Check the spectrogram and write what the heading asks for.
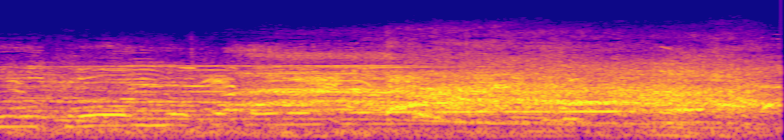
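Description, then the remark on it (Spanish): A group of male voices chants a New Zealand haka ritual in loud, forceful unison, with harsh shouted syllables over a dense crowd roar that keeps building for the whole stretch. “¿Qué te pasa cuando escuchás, por ejemplo, este sonido, este ritual que es el jaca de Nueva Zelanda?”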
